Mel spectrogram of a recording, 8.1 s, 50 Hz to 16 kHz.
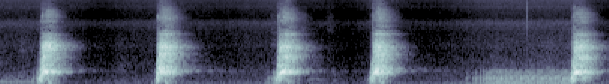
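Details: Border Collie puppy, a 15-week-old female, reacting to wolves and other animals on television with five sharp barks spaced over one to two seconds; low TV narration plays briefly before the final bark.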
